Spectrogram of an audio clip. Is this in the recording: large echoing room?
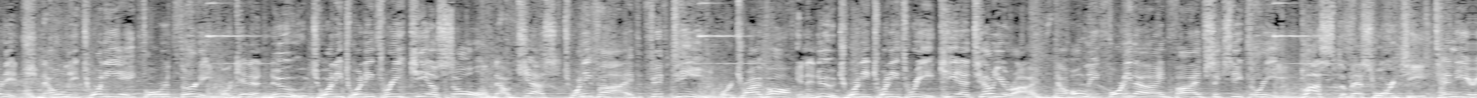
no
